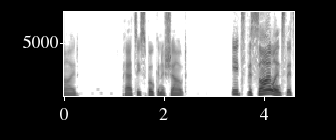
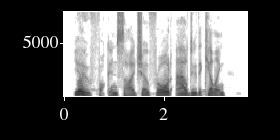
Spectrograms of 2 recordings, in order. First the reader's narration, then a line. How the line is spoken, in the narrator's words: Call croaked hoarsely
